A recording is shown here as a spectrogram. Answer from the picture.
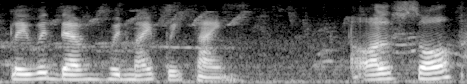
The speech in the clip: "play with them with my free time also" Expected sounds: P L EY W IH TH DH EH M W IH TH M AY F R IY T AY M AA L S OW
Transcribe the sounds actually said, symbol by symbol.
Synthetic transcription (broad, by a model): P L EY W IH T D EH M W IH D M AY P R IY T AY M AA L S OW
